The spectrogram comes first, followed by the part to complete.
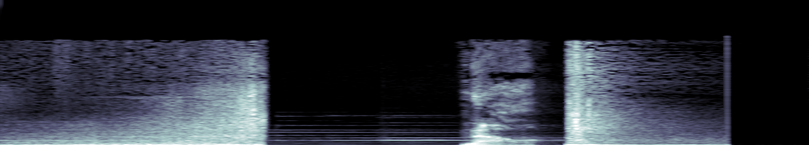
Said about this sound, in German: Das war der offizielle, das offizielle IMAX-Intro.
